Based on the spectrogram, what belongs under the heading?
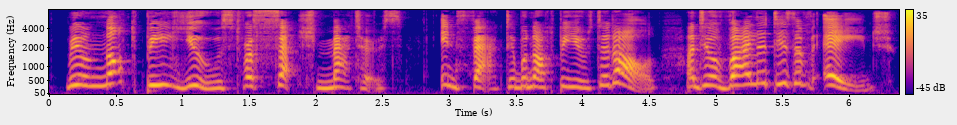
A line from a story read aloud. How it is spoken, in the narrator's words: said sternly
